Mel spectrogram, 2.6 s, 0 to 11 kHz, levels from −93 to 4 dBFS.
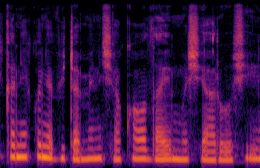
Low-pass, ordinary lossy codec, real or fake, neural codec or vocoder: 9.9 kHz; none; real; none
